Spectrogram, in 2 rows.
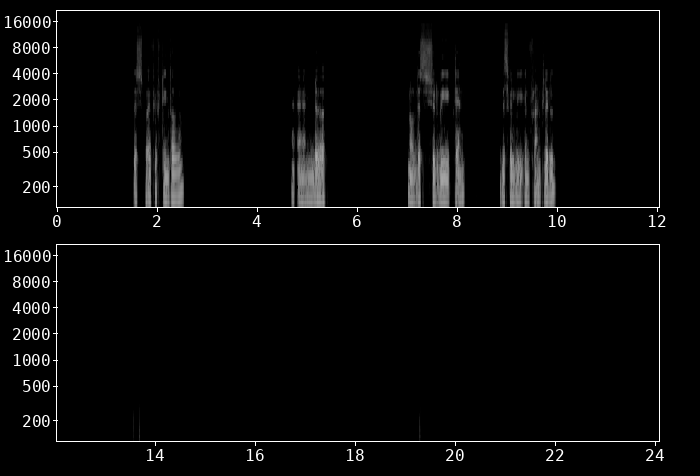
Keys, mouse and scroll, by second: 0.8 click, 2.6 KP_0, 3.8 click, 6.5 click, 8.3 click, 9.0 g, 10.8 r, 14.0 g, 16.2 KP_1, 17.0 g, 20.2 r, 23.6 g.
